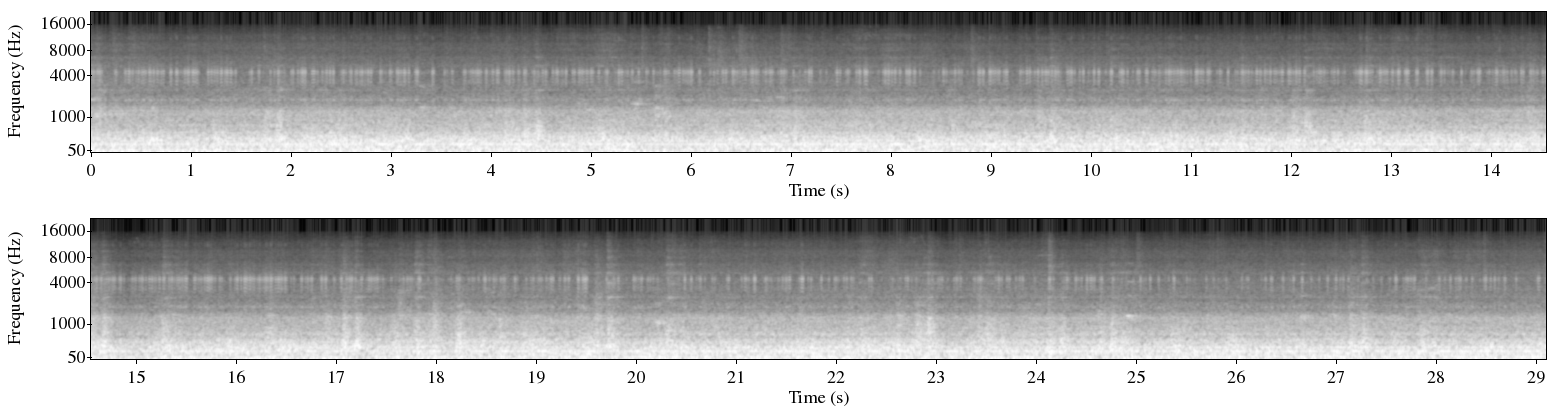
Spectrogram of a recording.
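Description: Taiwan Railways train running at speed, heard from inside the passenger car: a continuous rumble of wheels on track with a steady low hum underneath.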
